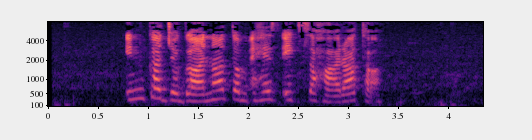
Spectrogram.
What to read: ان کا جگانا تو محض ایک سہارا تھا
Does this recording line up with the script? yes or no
yes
